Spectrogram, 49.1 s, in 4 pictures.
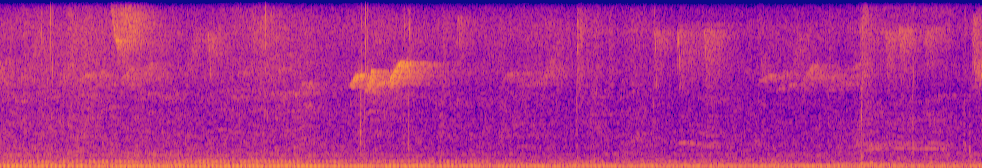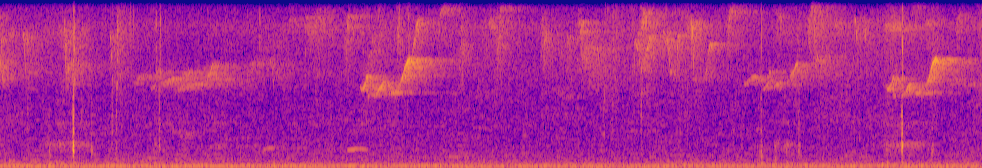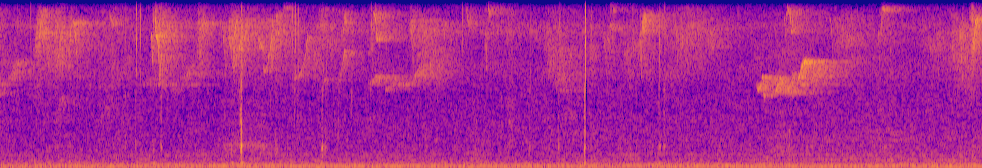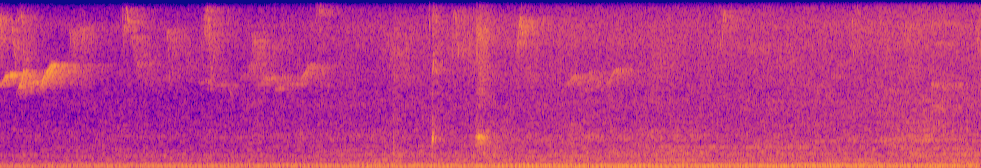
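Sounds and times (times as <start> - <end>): birds chirping: 0.0 - 49.0
sharp clicks: 30.2 - 33.1.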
